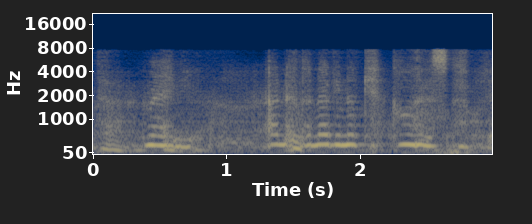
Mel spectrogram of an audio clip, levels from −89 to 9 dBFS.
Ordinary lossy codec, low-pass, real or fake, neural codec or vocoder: none; none; fake; codec, 16 kHz, 0.5 kbps, FunCodec, trained on LibriTTS, 25 frames a second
